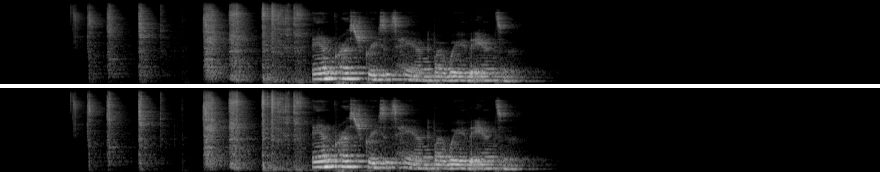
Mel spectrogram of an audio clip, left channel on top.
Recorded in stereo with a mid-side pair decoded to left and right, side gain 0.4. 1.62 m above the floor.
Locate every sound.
0.7 s tape being pulled: 40° right, 0.5 m
3.1 s a woman speaking: 5° right, 0.6 m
